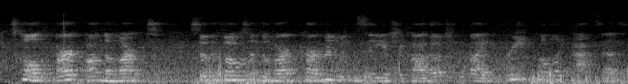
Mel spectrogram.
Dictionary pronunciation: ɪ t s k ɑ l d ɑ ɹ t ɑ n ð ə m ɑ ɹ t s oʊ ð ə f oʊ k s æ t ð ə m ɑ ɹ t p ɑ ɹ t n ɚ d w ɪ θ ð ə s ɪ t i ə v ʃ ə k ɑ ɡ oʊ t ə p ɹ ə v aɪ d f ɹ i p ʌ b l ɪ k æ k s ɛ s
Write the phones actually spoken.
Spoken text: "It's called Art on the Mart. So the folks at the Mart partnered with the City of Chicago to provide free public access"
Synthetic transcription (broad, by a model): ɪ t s k ɑ l d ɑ ɹ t n ð ə m ɑ ɹ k s oʊ ð ə f oʊ k s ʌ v ð ə m ɑ ɹ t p ɑ ɹ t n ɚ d w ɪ ð ə s ɪ t i ə v ʃ ə k ɑ ɡ oʊ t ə p ɹ ə v aɪ d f ɹ i p ʌ b l ɪ k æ k s ɛ s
